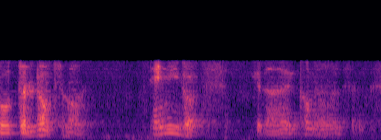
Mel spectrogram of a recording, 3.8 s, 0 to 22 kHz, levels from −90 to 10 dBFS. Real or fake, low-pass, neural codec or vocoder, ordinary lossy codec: fake; 3.6 kHz; codec, 24 kHz, 0.9 kbps, WavTokenizer, medium music audio release; none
